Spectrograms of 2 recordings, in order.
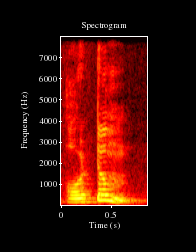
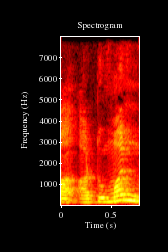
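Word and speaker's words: autumn: हाँ, ऑटम N silent होगा, ऑटोमन नहीं।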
